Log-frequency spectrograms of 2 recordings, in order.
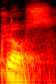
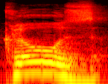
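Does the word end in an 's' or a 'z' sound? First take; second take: s; z. First: The word ends with a hissing 's' sound. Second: The word ends with a buzzing 'z' sound. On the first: Something is near. "ಹತ್ತಿರ, it's ಟು ಕ್ಲೋಸ್" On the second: Something is being shut. "ಮುಚ್ಚುವುದಕ್ಕೆ ಕ್ಲೋಸ್ ಝೆಡ್ pronounce ಆಗಬೇಕಲ್ಲಿ"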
